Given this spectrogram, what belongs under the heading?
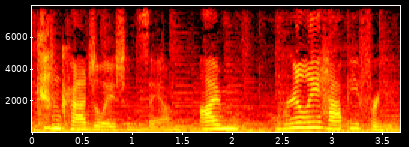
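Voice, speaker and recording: High, lively, supportive young woman. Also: measured pace, music in the background. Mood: pleased. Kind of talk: audio drama acting.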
